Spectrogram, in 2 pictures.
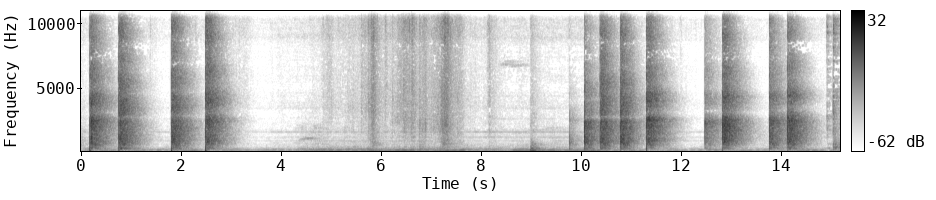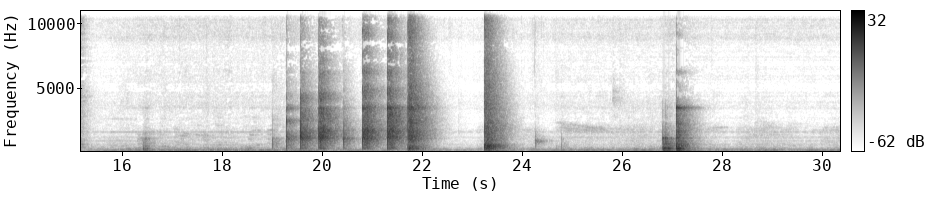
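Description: A dry coconut with no water inside, its shell struck again and again to crack it open, first with the back of a knife and then with a wooden rolling pin. The sharp blows come in bursts with pauses between them, and the last two land singly near the end.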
